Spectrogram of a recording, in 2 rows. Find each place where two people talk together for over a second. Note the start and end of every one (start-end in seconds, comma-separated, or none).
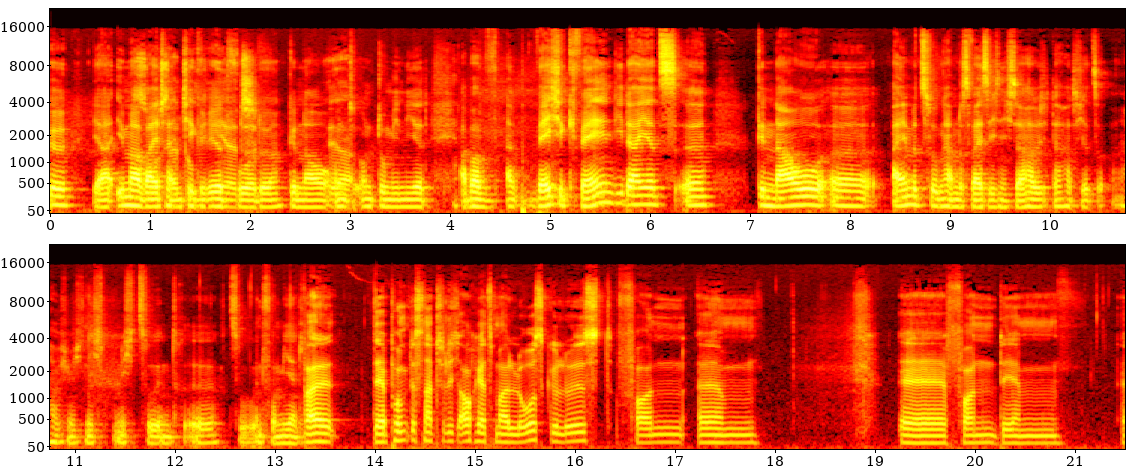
0.8-2.1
